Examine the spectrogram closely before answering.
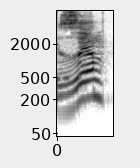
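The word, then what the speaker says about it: Xen: Ну, собственно, уж коль мы заговорили о Citrix и Zen, правильно произносить все-таки Zen.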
